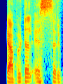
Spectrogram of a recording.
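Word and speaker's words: κ: of unit of इसको क्या pronounce करते हैं कापा प्रोनाउंस करते हैं और यहां से ही प्रॉब्लम आनी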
